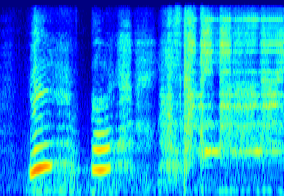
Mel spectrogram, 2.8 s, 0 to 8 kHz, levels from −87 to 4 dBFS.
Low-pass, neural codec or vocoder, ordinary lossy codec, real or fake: 7.2 kHz; codec, 16 kHz in and 24 kHz out, 0.6 kbps, FocalCodec, streaming, 4096 codes; none; fake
